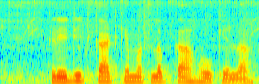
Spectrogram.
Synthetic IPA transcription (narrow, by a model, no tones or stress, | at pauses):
kɾeːɖɪʈkaːɾʈkemɐt̪ləb̚kaːɦokeːlaː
